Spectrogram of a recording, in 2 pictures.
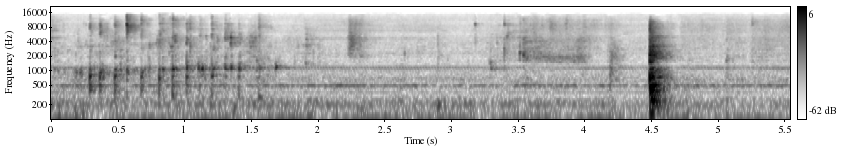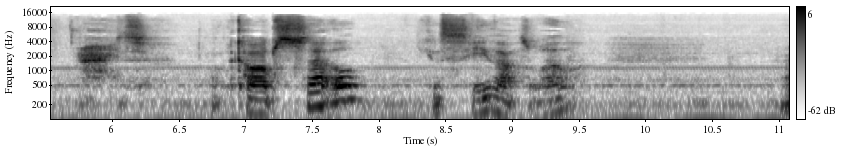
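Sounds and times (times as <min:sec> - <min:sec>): beer pouring into glass: 0:00.0 - 0:02.0.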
